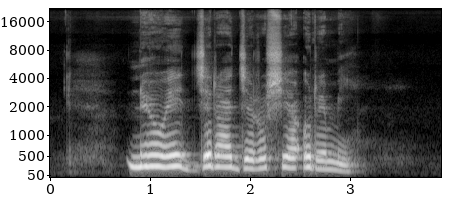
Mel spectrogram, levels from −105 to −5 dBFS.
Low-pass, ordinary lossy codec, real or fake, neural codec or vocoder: none; none; real; none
